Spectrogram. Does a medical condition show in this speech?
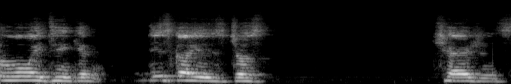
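Yes: cerebral palsy; speech affected.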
